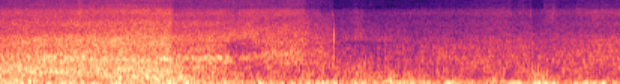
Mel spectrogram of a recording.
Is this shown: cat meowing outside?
no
